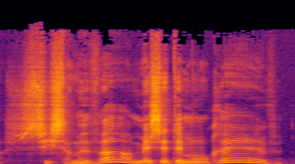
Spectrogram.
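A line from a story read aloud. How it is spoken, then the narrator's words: Sneering laugh. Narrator (French): Il ricana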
